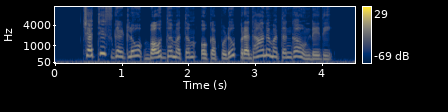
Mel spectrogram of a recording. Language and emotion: Telugu, neutral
